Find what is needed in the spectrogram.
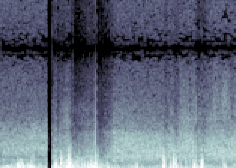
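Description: Wind buffeting the microphone, a loud, steady rumble, broken by a sudden brief dropout about half a second in.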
